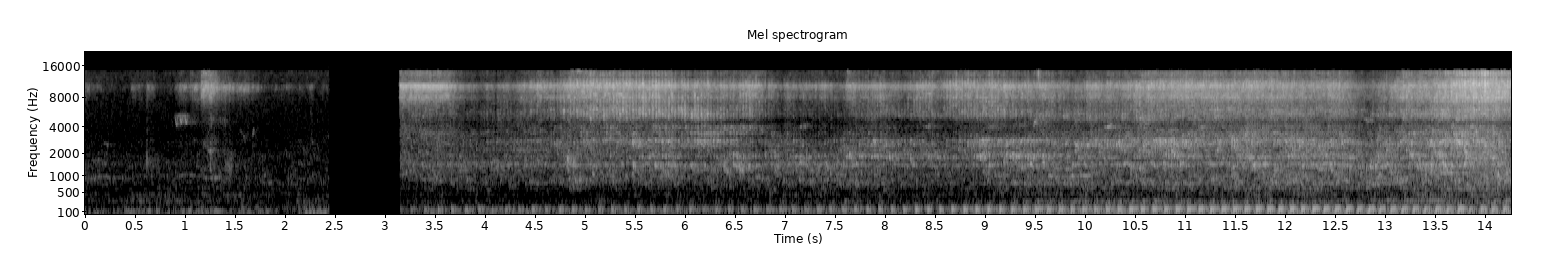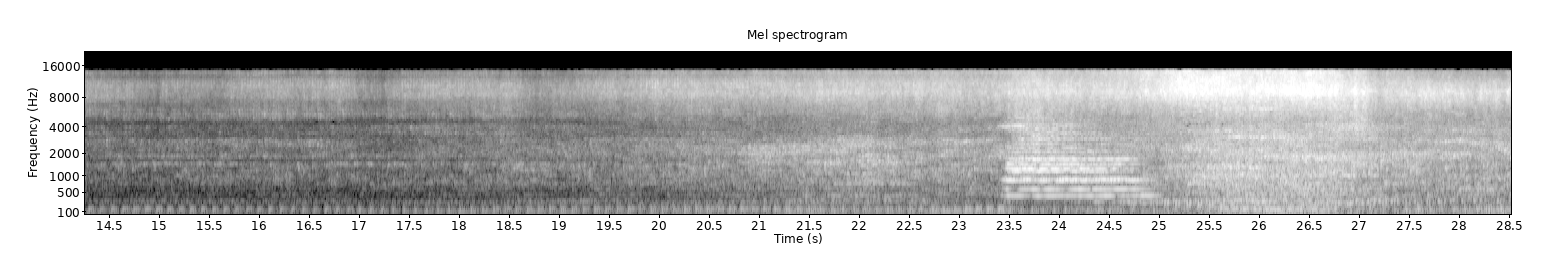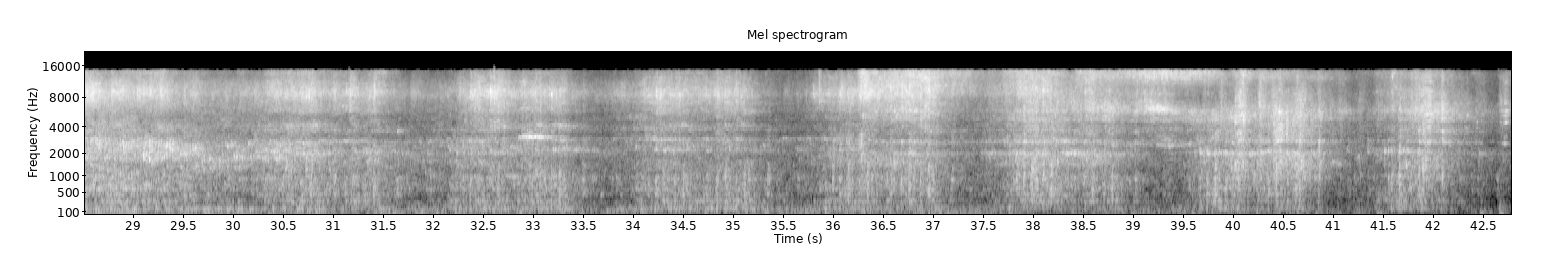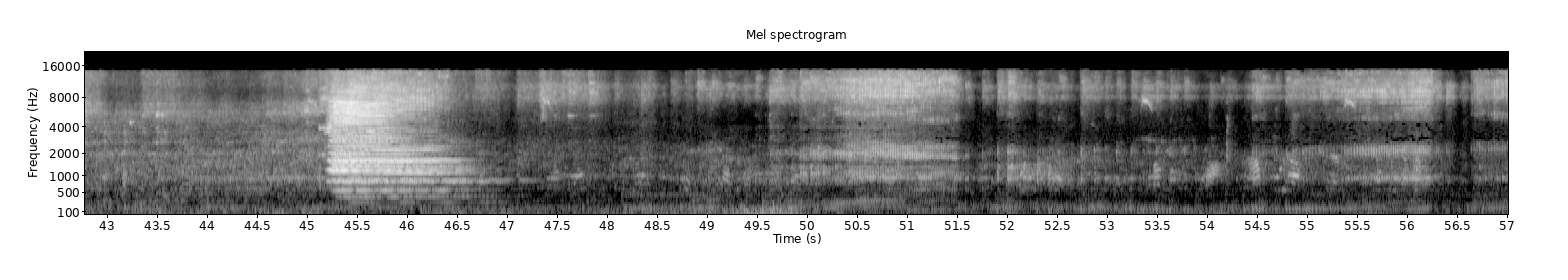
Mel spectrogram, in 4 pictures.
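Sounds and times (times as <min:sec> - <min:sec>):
diesel locomotive engine drone: 0:03.2 - 0:57.0
train horn: 0:23.4 - 0:25.2, 0:45.1 - 0:47.1
coaches clattering over rail joints: 0:25.2 - 0:44.1.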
